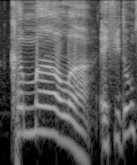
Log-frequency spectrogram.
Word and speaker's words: Kamala: She said her name wrong. It's Kamala.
